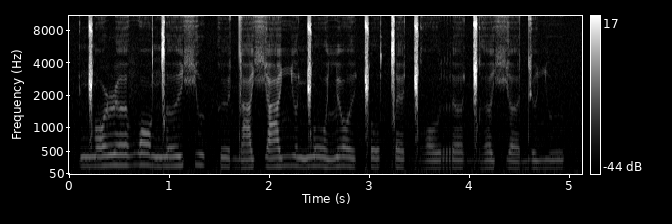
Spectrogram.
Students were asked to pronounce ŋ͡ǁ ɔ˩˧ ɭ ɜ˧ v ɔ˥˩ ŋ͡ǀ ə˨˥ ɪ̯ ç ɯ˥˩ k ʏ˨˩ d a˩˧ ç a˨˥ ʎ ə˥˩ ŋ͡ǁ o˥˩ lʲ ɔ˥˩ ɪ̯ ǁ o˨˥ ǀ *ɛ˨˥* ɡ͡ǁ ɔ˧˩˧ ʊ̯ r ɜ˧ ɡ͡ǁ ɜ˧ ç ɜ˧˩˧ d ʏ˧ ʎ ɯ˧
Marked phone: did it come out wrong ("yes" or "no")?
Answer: no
